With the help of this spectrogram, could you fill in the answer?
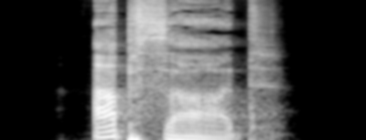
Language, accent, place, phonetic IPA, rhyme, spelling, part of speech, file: German, Germany, Berlin, [ˈapˌzaːt], -apzaːt, absaht, verb, De-absaht.ogg
- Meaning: second-person plural dependent preterite of absehen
